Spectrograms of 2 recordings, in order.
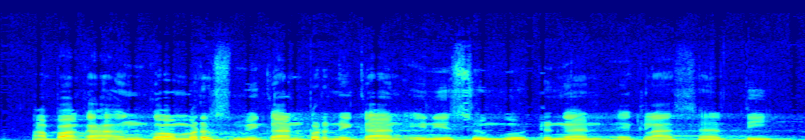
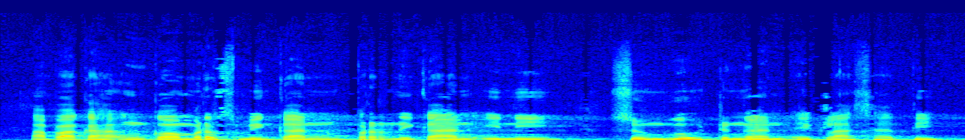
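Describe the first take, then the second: The two takes are said the same way.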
